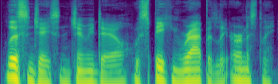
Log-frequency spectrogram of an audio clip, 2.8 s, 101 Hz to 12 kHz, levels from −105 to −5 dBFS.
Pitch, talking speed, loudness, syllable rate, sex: 110 Hz, 175 wpm, -22 LUFS, 6.2 syllables/s, male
